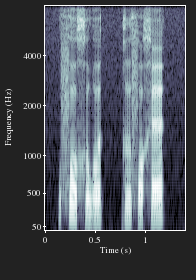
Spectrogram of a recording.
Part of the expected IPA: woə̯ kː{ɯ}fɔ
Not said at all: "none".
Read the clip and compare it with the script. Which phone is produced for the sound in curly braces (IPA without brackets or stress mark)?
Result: ɯ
